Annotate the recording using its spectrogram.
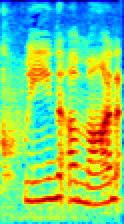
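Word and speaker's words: kouign-amann: They're called a Queen Amman. I'll try to, like, that's how it's pronounced.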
